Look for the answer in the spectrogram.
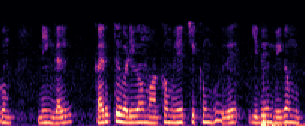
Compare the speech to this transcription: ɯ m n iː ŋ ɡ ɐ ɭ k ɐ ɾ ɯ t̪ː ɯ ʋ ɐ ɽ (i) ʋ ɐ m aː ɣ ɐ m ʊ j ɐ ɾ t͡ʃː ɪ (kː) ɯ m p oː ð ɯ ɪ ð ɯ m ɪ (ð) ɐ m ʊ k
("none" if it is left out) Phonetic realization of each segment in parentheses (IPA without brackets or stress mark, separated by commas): ɪ, kː, ɣ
